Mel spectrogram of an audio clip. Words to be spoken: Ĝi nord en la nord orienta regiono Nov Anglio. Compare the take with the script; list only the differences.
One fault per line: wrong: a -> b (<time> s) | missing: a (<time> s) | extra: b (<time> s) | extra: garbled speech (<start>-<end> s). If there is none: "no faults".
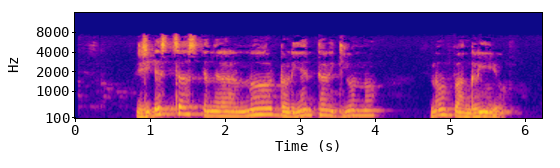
wrong: nord -> estas (1.1 s)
